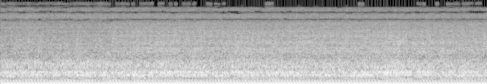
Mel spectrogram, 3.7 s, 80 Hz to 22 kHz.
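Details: 1989–92 Ford YT18H garden tractor twin, rewired, new electric fuel pump, fuel lines and filter fitted, blades off: steady, even low drone, constant pitch, no knocks or stumbles; running normally.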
